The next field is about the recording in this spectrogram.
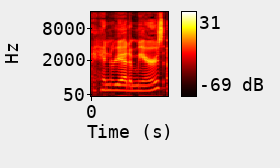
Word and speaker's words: Henrietta Mears: So today, I am going to be asking Bev some questions about Henrietta Mears. Am I saying her name right? – You are.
